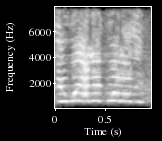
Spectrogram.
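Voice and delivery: very high, loud tearful squeal; hammed-up child bawling in protest; mock wailing. Child appalled at cut-open shoes.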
